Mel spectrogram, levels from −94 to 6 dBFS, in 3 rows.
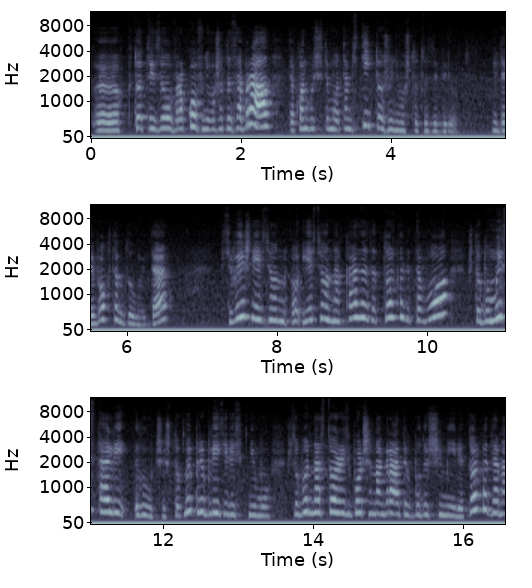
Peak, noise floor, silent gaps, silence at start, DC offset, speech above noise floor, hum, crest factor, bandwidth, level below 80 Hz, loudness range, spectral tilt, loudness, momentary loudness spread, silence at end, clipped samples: -12 dBFS; -57 dBFS; none; 0.05 s; 4%; 25 dB; none; 20 dB; 11 kHz; -60 dBFS; 7 LU; -6 dB/octave; -32 LUFS; 12 LU; 0 s; under 0.1%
